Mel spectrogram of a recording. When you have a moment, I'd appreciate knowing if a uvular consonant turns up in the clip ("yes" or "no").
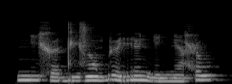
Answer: no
